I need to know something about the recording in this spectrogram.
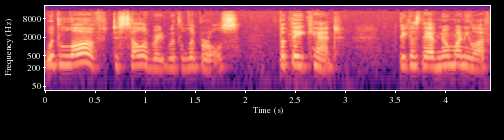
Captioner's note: speaking French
